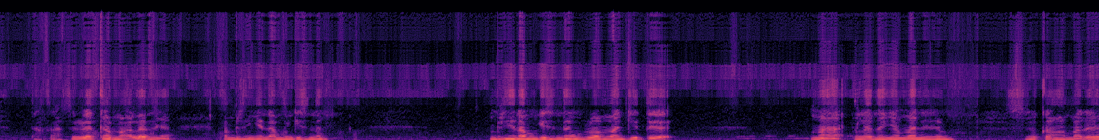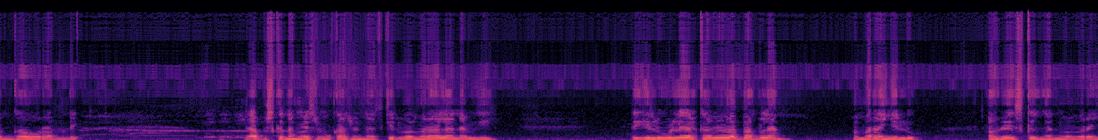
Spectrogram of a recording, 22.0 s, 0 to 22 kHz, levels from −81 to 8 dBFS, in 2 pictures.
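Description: A speech recording with Opus compression damage running from start to finish, and it is plainly audible. The sound is grainy and rough rather than swirly. The upper band comes across as noisy fill instead of clean detail. Content still reaches about 20.4 kHz, so the band is not narrowed. That points to the codec's music mode, likely starved at a low bitrate near 16 kbps and filling bands with folded or noise energy.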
